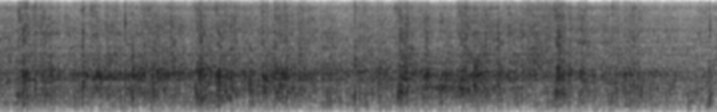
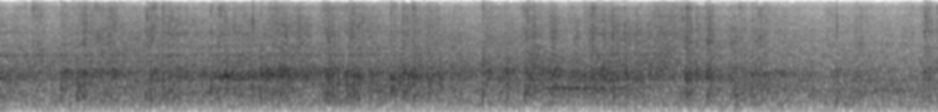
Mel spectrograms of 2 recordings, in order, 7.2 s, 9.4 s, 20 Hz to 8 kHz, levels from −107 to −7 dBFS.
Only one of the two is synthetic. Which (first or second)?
first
